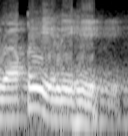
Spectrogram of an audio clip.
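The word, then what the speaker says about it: وَقِيلِهِ: Yang kedelapan, lafaz waqilihi surat Az-Zuhruf ayat 88, lamnya kasrah, haknya kasrah dan pendek.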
